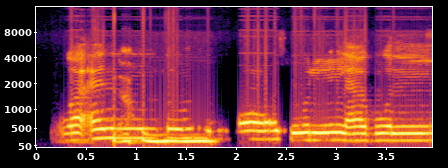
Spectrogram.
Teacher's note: Nah, itu kan nun itu gunah ya, tasdid itu nun gunah. Jadi kalaupun kita berhenti tetap dengungnya dipakai ya.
